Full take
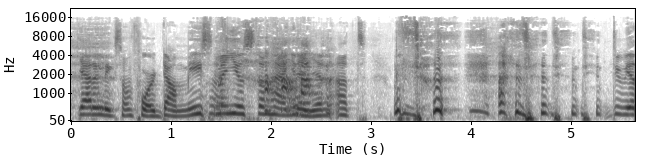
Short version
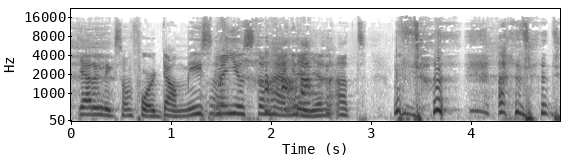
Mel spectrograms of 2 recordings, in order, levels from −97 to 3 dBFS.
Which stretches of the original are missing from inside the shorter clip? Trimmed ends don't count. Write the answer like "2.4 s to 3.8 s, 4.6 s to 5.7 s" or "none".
none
